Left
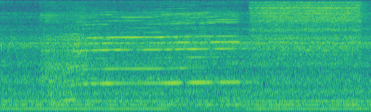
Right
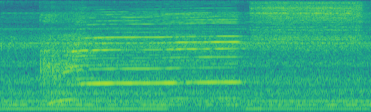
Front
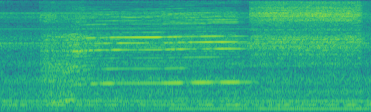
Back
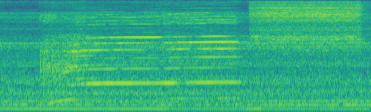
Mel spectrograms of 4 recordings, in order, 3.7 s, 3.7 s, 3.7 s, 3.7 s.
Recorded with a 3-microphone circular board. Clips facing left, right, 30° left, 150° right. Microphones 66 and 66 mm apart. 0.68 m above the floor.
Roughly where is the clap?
No clap in this recording.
